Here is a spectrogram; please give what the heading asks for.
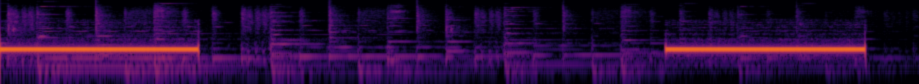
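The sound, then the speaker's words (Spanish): Ringback tone of a telephone call being placed to an interviewee: two long, steady, low tones separated by a few seconds of faint, uneven tonal sounds, the ringing stopping abruptly after the second tone. “Turquem a Ernesto.”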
